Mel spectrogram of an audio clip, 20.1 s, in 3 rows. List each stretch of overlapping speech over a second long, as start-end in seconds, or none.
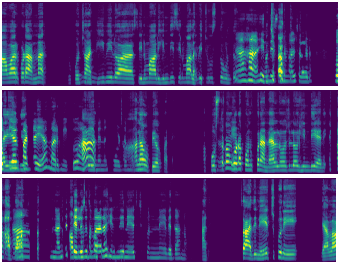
none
